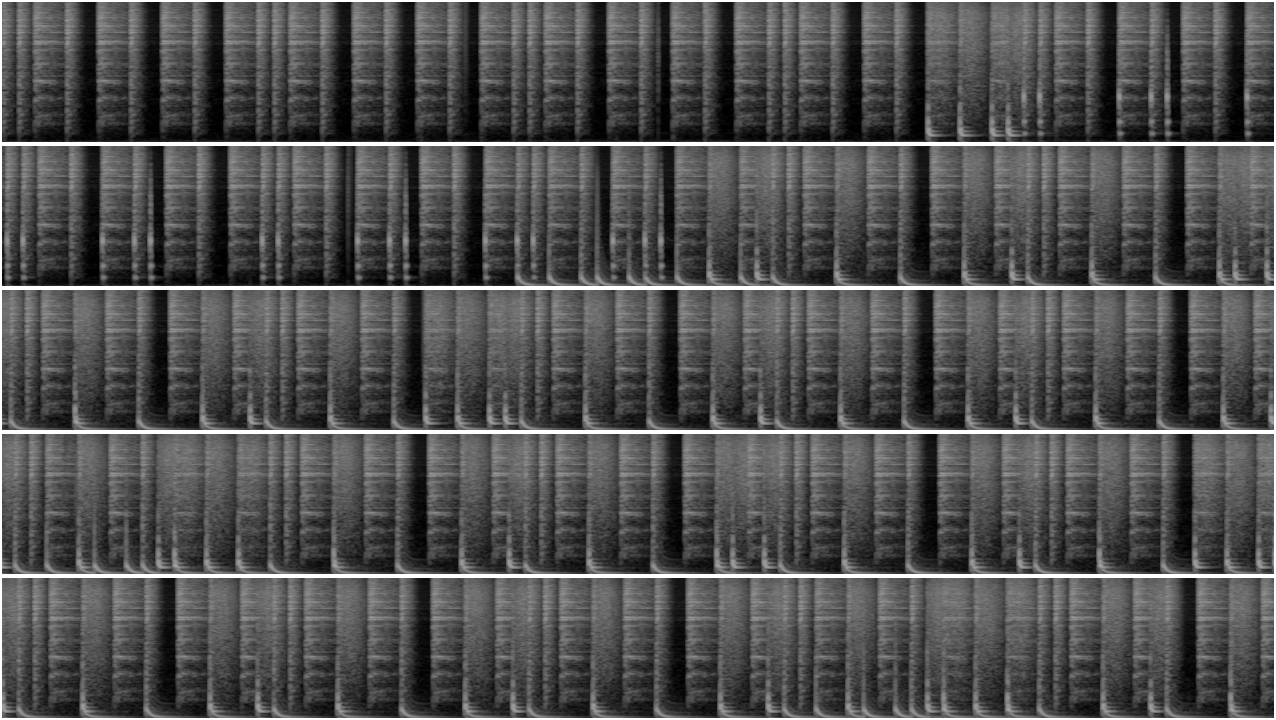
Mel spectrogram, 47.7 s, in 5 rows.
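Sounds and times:
clapping beat: 0.0 - 25.8, 26.4 - 47.6.

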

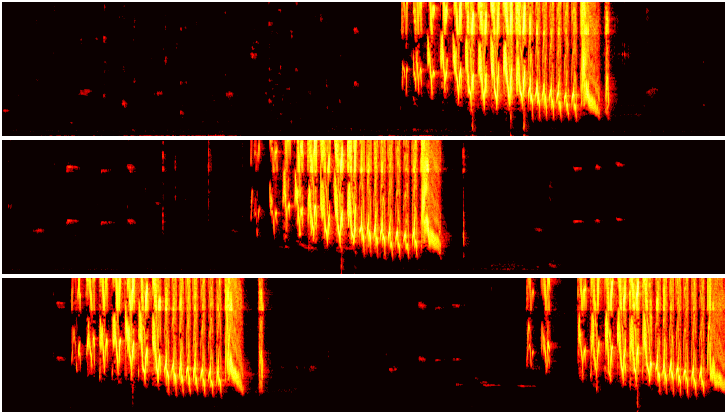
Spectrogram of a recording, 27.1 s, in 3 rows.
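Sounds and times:
common chaffinch Fringilla coelebs singing: 5.0 - 7.6, 12.2 - 14.5, 19.0 - 21.4, 24.6 - 27.1.

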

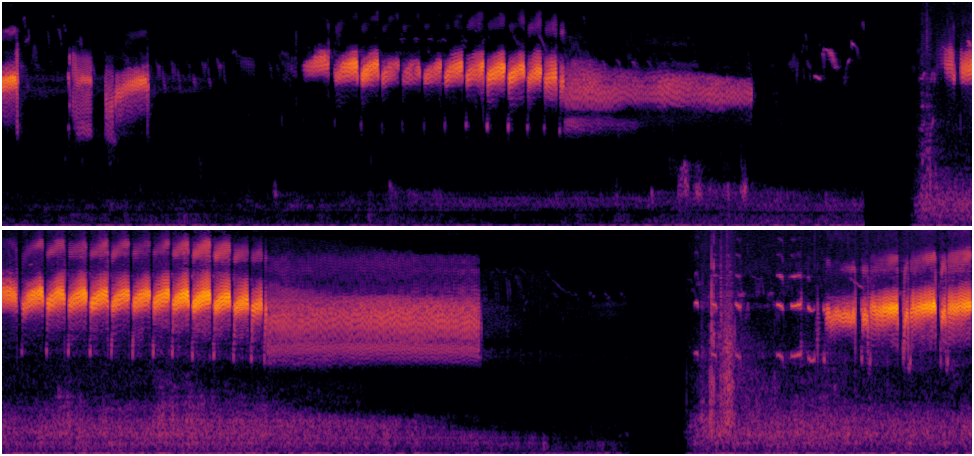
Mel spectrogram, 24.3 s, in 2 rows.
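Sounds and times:
spoon-billed sandpiper Eurynorhynchus pygmaeus calling: 0.0 - 2.0, 3.7 - 9.4, 11.5 - 18.2, 20.7 - 24.2.

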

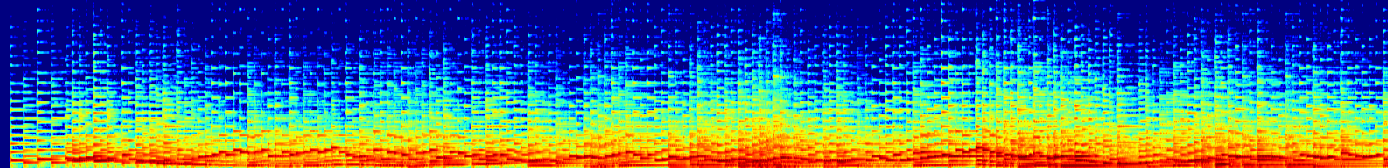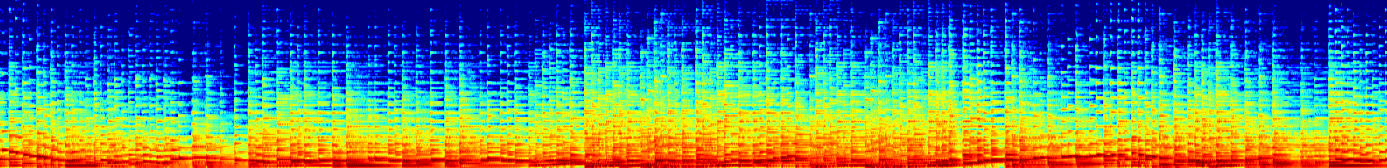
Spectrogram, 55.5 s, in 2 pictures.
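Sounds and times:
allegro instrumental music: 0.7 - 55.5.

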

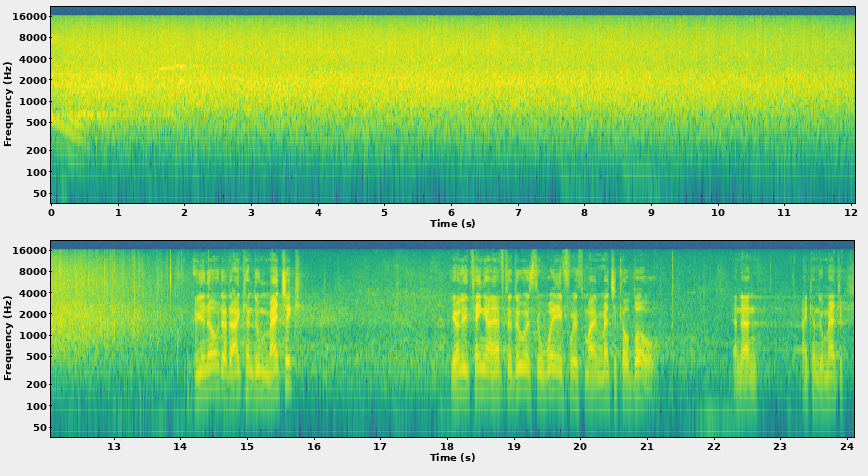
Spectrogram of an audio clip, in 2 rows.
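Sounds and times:
audience applauding for a ballet company: 0.0 - 14.8
speech: 14.2 - 15.9, 18.1 - 21.3, 22.3 - 24.1.

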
